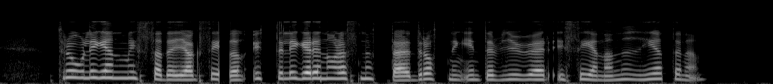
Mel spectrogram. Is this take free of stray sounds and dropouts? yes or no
no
